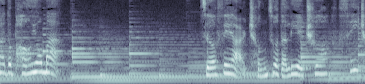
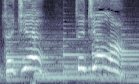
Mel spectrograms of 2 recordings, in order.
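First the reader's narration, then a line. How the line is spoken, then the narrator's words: Loud shouting. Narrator (Chinese): 小泽菲尔大声喊着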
